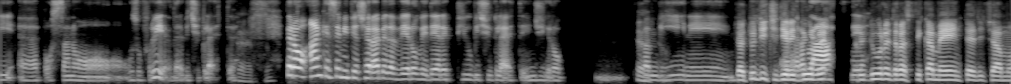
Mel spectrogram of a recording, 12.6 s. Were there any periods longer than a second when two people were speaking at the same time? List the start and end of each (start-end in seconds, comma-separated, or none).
9.2-10.9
